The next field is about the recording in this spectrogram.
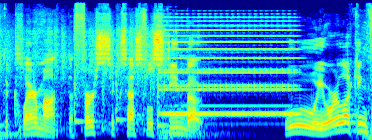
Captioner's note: bell rings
